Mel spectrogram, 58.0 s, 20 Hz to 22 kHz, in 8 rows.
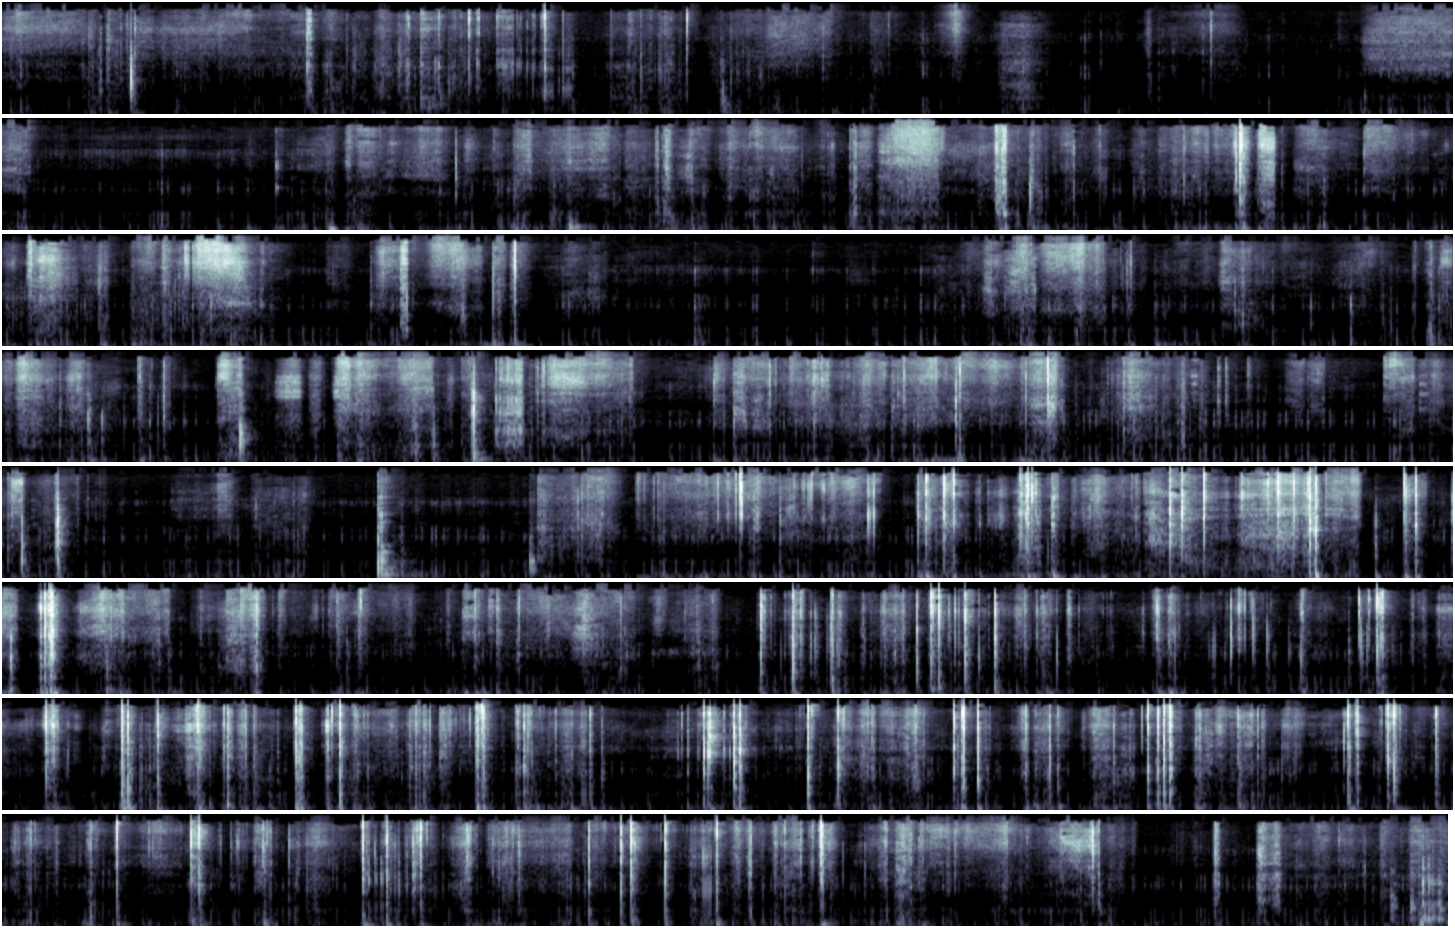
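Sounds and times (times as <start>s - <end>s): paper crinkling and tearing: 19.4s - 28.0s, 31.7s - 58.0s.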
